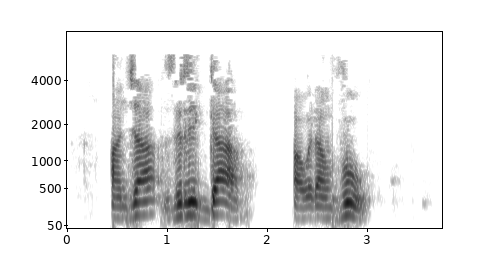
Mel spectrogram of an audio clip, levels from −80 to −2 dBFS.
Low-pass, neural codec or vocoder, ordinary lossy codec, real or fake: 7.2 kHz; vocoder, 22.05 kHz, 80 mel bands, WaveNeXt; MP3, 24 kbps; fake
